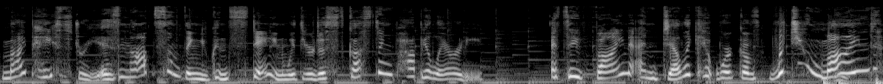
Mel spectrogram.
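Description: Faint music plays behind a man doing a put-on character voice at an extremely high pitch and a moderate pace. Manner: stern, irritated.

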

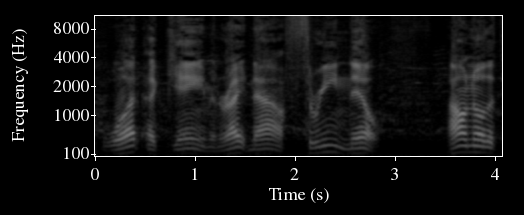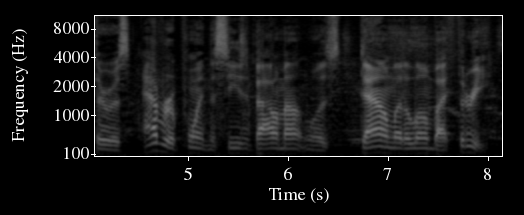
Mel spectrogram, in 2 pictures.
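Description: The speech moves at a moderate pace with a dry sound, no echo, and faint music in the background. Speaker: play-by-play sports announcer. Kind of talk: live sports commentary, play-by-play.

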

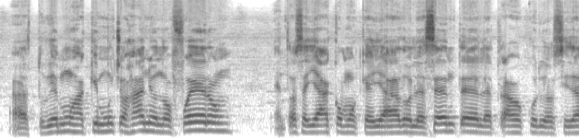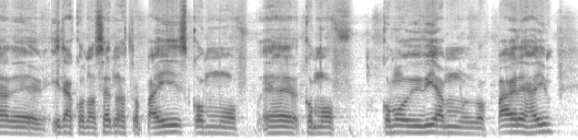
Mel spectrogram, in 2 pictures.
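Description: Speaking at a moderate pace, a man uses a fairly high pitch, fairly even intonation and very even loudness. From Honduras, Garifuna community on north coast. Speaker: entrepreneur; interviewee. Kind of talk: interview. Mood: reflective, nostalgic. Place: home room. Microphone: handheld.

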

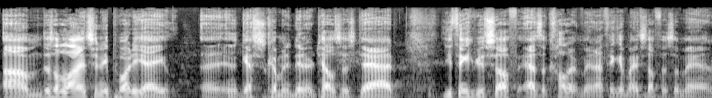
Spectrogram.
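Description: Very fast speech from a man with an American accent, fairly low pitch and fairly even intonation. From Los Angeles, US. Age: 70s. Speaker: lawyer and business mentor; lawyer. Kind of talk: casual interview conversation. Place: studio. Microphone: studio mic.

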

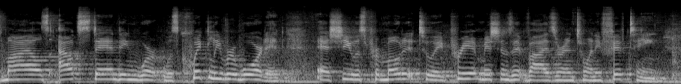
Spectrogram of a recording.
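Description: Music in the background and audible room echo come through as a woman speaks. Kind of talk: formal reading of a resolution. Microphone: podium.

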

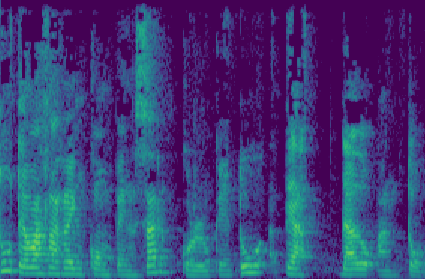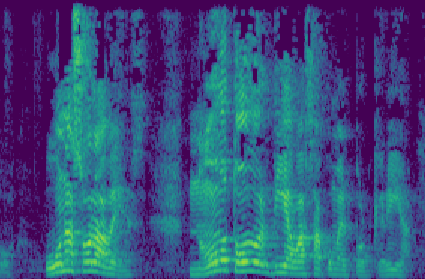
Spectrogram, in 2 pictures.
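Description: Speaking with a Puerto Rican accent, a man uses a high pitch at a fairly slow pace. His pitch swings very widely. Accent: Puerto Rican accent in Spanish, rusty Spanish. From Puerto Rico. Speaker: army veteran YouTuber; vlogger. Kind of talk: casual vlog; casual vlog chat. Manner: halting, with self-corrections. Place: home room. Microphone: phone near.

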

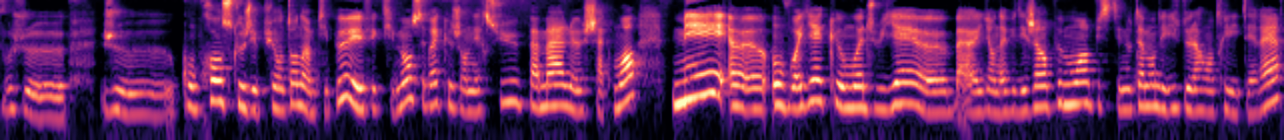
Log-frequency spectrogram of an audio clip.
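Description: A woman talks with lively intonation at a fairly high pitch. The background is quiet. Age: 30s. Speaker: book vlogger. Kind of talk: casual vlog talk to camera. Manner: hesitant, many filler sounds. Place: home room. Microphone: phone near.

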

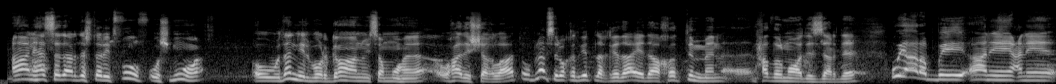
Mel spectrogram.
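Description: A man at a moderate pace, dry sound without echo, and light background noise. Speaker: interviewee. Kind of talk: interview answer. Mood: calm, hopeful. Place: market. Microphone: handheld.

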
